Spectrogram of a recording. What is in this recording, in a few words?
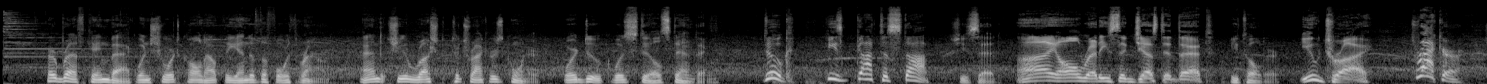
english american audiobooks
